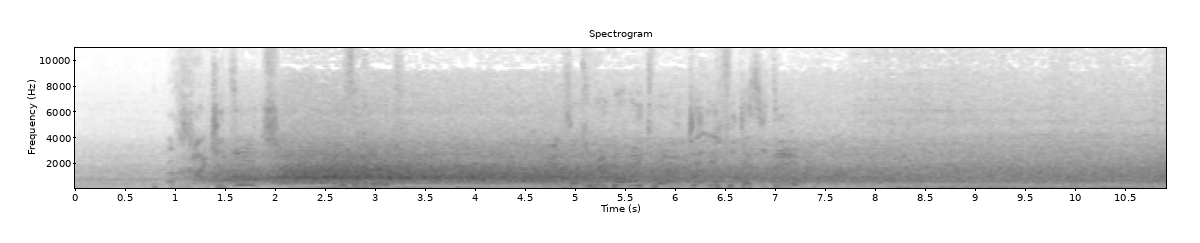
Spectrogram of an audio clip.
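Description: A large stadium crowd roars loudly in cheers.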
